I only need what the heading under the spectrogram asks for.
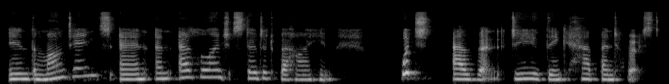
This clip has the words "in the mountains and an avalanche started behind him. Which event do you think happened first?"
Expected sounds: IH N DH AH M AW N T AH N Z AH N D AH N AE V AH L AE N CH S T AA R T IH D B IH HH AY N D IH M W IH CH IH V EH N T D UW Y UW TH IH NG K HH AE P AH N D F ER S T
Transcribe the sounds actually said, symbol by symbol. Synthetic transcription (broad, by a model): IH N DH AH M AW N T AH N Z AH N AH N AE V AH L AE N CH S T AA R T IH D B IH HH AY N D IH M W IH CH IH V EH N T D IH Y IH TH IH NG K HH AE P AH N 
